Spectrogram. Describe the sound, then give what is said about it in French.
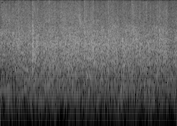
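An audience at a French stand-up comedy show applauds in a dense, steady wash of clapping that stays even from start to finish. “Et ceux qui sont fidèles, fidèles, applaudissez.”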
